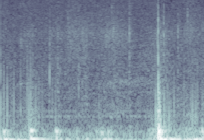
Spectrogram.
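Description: Low steady hum with a few soft low thumps and one sharp knock about one and a half seconds in: handling noise at a desk microphone.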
